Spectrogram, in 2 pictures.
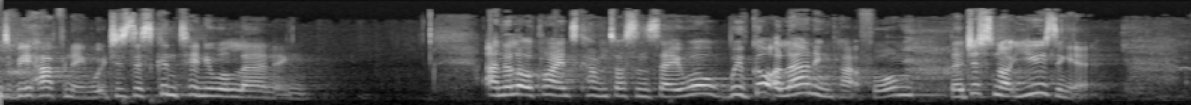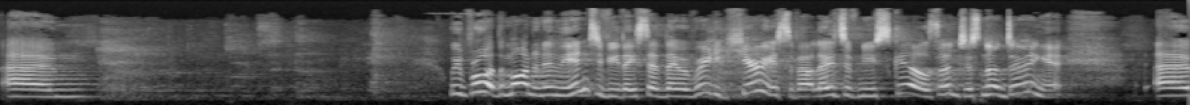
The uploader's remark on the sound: In this speech from Changeboard's Future Talent Conference in 2018.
